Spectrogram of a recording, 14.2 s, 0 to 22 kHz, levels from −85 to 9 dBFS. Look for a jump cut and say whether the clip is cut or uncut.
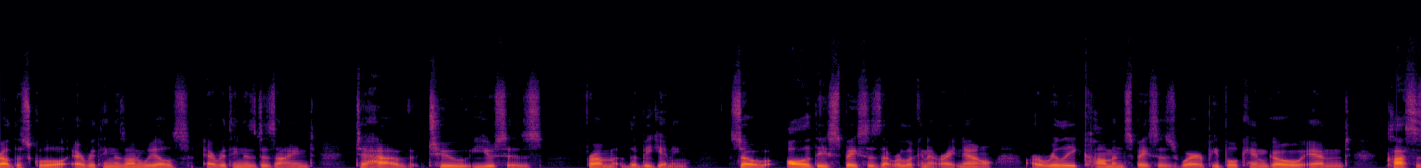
uncut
